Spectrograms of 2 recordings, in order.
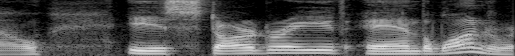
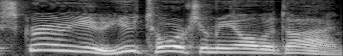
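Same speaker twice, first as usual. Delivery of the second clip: high-pitched, exasperated retort; mock angry outburst; 6 semitones higher than usual. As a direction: act out a sibling lashing out. Acted quarrel, Wanderer rejects sister.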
